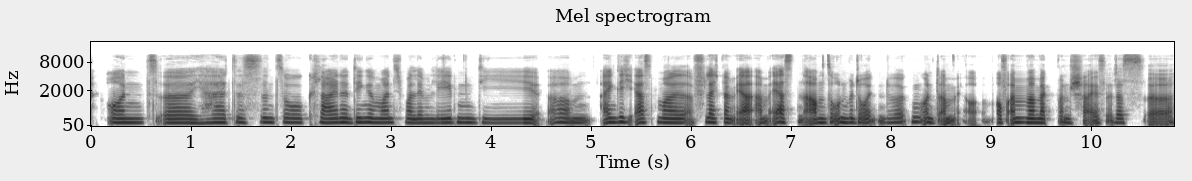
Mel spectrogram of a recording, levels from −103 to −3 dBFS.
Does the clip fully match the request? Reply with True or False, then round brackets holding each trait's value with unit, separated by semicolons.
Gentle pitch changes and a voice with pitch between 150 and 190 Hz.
True (1.4 semitones; 185 Hz)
